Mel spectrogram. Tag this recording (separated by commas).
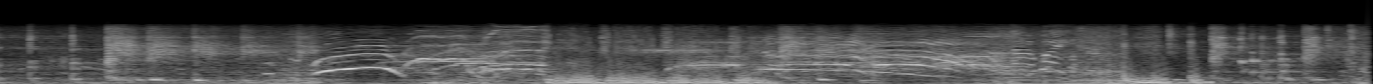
Speech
